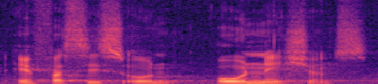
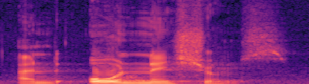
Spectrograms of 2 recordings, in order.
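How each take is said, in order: First: Said in the usual way. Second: "all" punched louder and slow, falling on "nations"; stress on all nations. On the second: Shown as a demonstration. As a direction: hit "all" hard and slowly in "all nations".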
